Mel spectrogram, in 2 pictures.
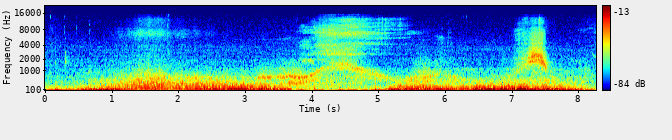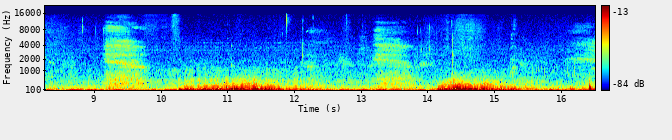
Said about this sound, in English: We have ocean noises.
